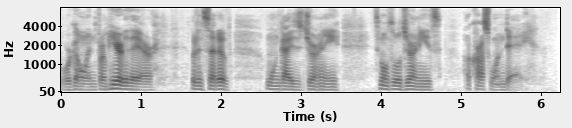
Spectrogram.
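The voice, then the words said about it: Out of breath while talking. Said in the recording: “I'm getting out of breath. ... Don't try and talk while you walk.”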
